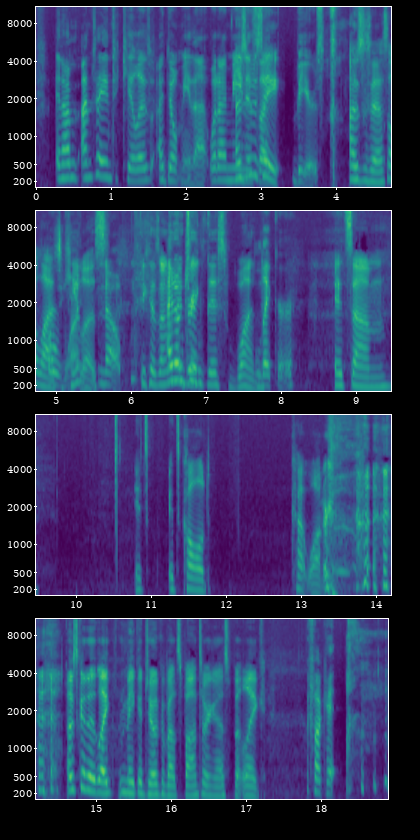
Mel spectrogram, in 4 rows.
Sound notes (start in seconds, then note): 13.3 chuckling; 18.3 chuckling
